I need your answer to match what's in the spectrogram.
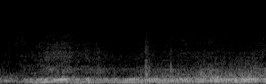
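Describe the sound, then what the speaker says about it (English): Ferrari 296 Challenge race cars start up their engines for a race at Watkins Glen, a steady low rumble of several machines idling together, fairly loud and continuous, with little talk. "drivers, start your Ferrari engines"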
